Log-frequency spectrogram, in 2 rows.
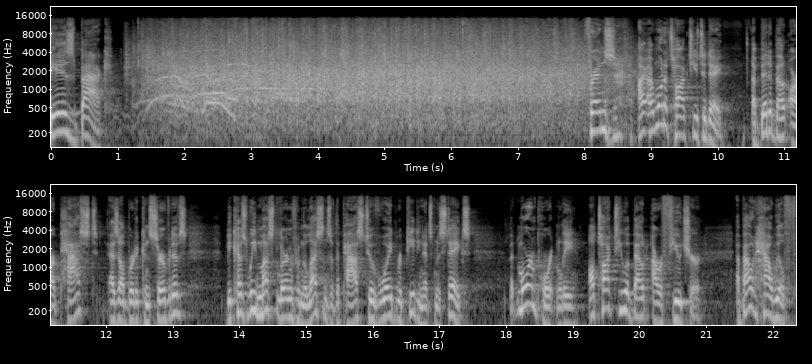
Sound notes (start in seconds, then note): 5.3 cheering and Applause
